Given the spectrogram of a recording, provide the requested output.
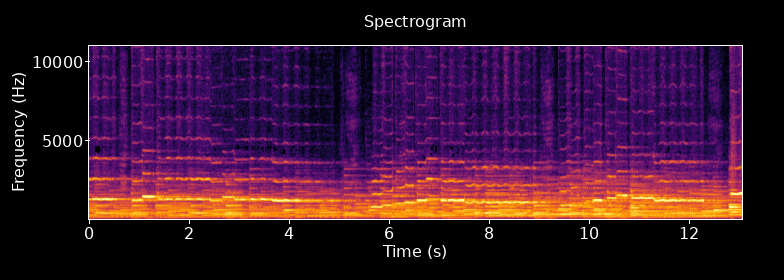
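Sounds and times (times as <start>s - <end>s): flute melody: 0.0s - 13.0s.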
